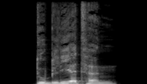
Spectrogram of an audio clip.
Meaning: inflection of doublieren: 1. first/third-person plural preterite 2. first/third-person plural subjunctive II
- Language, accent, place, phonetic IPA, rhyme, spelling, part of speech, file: German, Germany, Berlin, [duˈbliːɐ̯tn̩], -iːɐ̯tn̩, doublierten, adjective / verb, De-doublierten.ogg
